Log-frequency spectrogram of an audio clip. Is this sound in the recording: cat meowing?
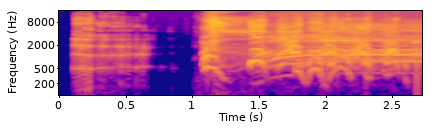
no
